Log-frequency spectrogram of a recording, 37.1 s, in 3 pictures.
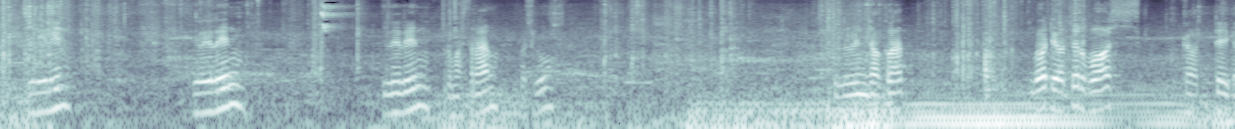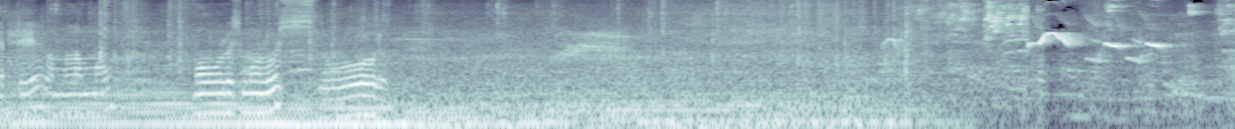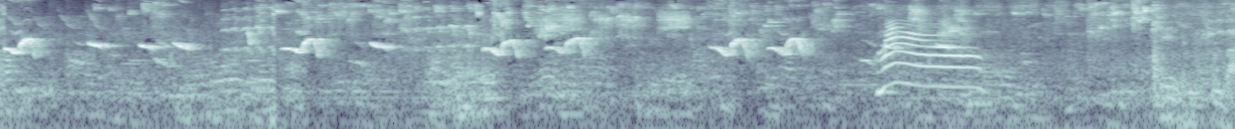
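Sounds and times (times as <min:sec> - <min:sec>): caged birds chirping: 0:00.0 - 0:37.0
low rumble: 0:02.4 - 0:22.7.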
